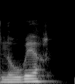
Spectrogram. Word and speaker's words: Knowhere: Yeah, so on Twitter, I am at Knowhere, and it starts with a silent K. And for the podcast, it's at Where Is Knowhere. Again, the silent K in there.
